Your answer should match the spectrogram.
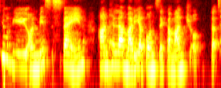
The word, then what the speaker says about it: Ángela María Ponce Camacho: What is your view on Miss Spain, Ángela María Ponce Camacho? That's how you pronounce it, everyone.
